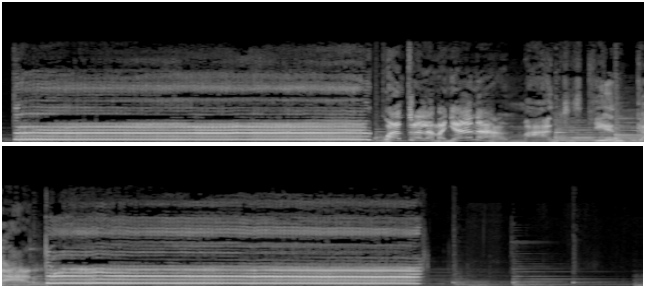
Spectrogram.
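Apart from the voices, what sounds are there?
telephone ringing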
